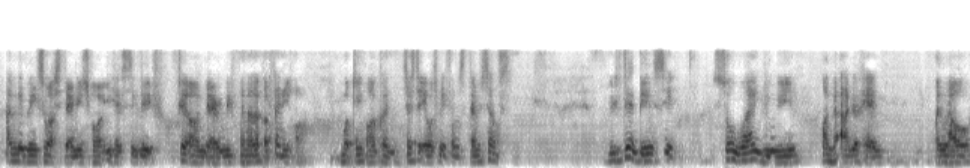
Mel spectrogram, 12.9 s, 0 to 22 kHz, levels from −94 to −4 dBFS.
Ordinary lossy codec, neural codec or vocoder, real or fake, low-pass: AAC, 48 kbps; codec, 16 kHz, 1 kbps, FreqCodec, smaller model; fake; 7.2 kHz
